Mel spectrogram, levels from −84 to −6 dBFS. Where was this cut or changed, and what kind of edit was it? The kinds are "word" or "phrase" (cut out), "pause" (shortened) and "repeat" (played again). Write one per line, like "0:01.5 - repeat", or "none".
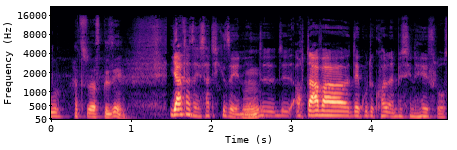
0:01.4 - pause

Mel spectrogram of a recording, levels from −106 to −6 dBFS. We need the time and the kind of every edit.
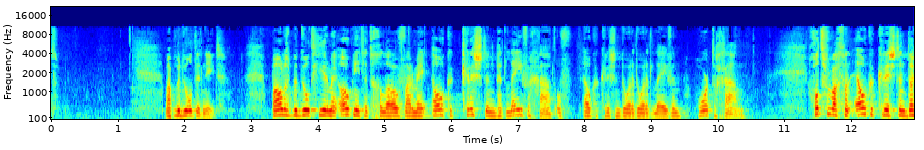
0:01.8 - word
0:06.7 - word
0:07.9 - pause
0:08.8 - repeat

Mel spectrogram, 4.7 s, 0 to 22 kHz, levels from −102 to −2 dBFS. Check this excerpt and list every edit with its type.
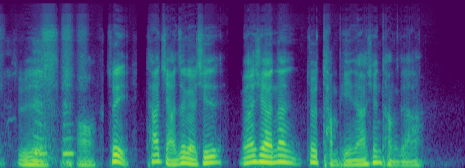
0:01.0 - pause
0:01.4 - pause
0:02.3 - pause

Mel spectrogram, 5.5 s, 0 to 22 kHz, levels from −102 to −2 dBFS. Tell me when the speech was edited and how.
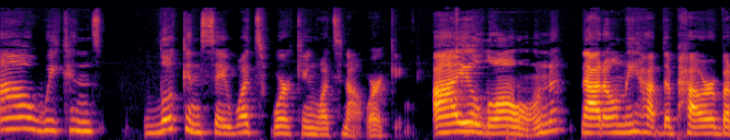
none

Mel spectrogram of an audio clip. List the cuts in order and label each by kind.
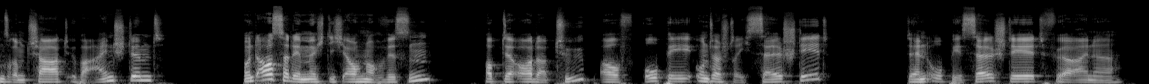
none

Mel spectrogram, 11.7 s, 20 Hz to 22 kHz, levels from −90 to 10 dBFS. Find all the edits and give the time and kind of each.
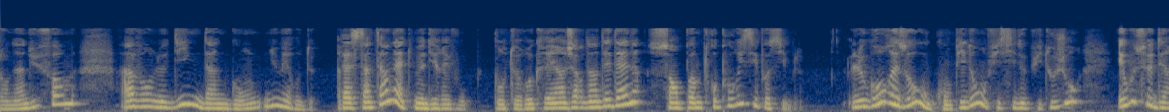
0:03.3 - pause
0:04.8 - pause
0:08.2 - pause

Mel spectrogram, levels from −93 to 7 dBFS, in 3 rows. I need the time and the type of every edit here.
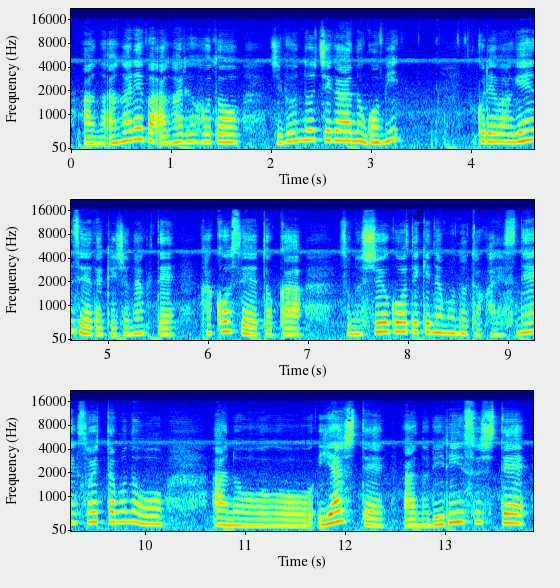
0:12.5 - pause

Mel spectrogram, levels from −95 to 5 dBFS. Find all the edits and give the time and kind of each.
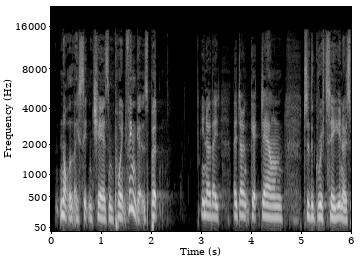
none

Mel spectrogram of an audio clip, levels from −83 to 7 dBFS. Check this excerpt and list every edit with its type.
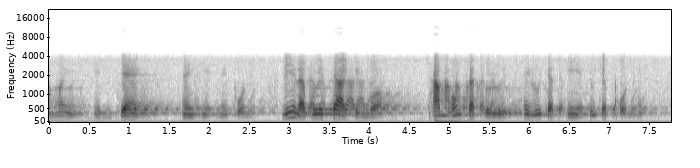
0:02.9 - pause
0:04.7 - pause

